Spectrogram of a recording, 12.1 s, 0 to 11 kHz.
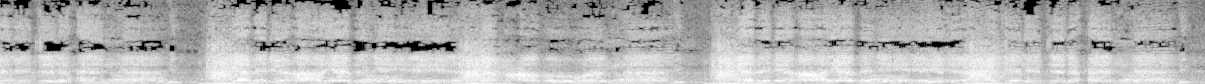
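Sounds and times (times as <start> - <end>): men chanting a lament: 0.0 - 12.0
deep beat: 2.0 - 2.7, 4.6 - 5.2, 7.1 - 7.7.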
